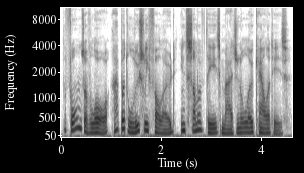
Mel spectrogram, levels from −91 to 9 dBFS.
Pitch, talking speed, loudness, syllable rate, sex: 135 Hz, 180 wpm, -16 LUFS, 5.8 syllables/s, male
